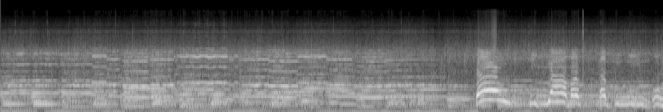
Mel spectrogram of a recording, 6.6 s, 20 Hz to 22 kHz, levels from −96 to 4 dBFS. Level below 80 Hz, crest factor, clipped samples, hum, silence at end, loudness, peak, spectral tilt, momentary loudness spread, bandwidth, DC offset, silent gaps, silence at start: -42 dBFS; 16 dB; under 0.1%; none; 0 s; -21 LUFS; -4 dBFS; -5.5 dB/octave; 9 LU; 11 kHz; under 0.1%; none; 0 s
